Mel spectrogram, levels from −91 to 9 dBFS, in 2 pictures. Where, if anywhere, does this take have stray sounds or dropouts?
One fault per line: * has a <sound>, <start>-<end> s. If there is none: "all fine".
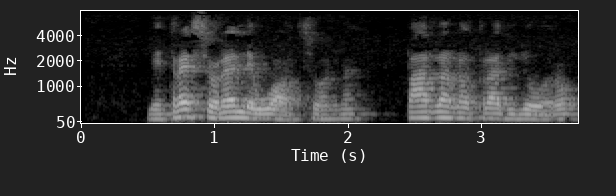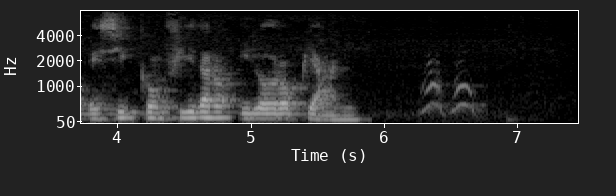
* has a bark, 6.3-6.8 s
